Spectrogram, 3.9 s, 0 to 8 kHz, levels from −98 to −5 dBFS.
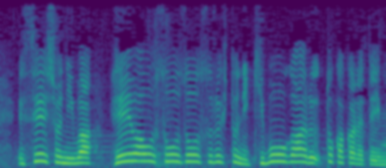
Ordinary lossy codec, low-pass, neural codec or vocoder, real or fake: none; none; none; real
